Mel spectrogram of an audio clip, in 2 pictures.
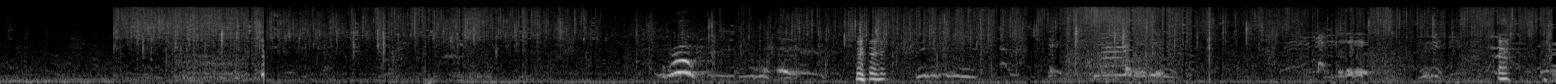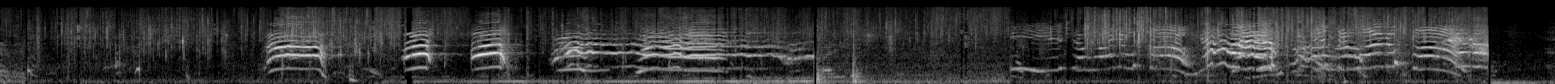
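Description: Water hissing from a garden hose spray, with children's voices over it: a few faint calls and laughs early, then loud squeals and shrieks in bursts past the middle and again near the end.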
